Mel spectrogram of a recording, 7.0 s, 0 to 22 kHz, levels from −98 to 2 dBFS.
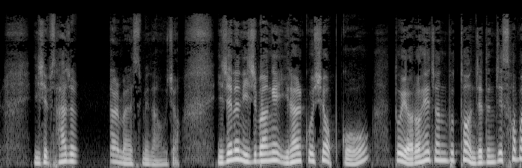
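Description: A speech clip with two faults. From 0.95 to 1.48 s the sound stalls in a call audio freeze. The last sound is drawn out as a fading buzz or hiss for about half a second, and the talker then resumes exactly where they stopped, so a gap has been inserted without losing any speech. The likely cause is packets held up in transit until the receiver's jitter buffer ran dry. On a spectrogram this looks like a smeared, decaying band with no new structure until speech picks up again. On the waveform it is a tapering stretch. From 4.64 s to the end there is channel delay (comb filtering). One channel is late by roughly a single sample, and when the two are summed to mono the common content cancels near the top of the band. The first notch sits at roughly 20 kHz, so the result is a dulled, slightly softened top end rather than an obvious hollowness. A spectrogram shows the highest frequencies fading toward that notch for this whole final section.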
